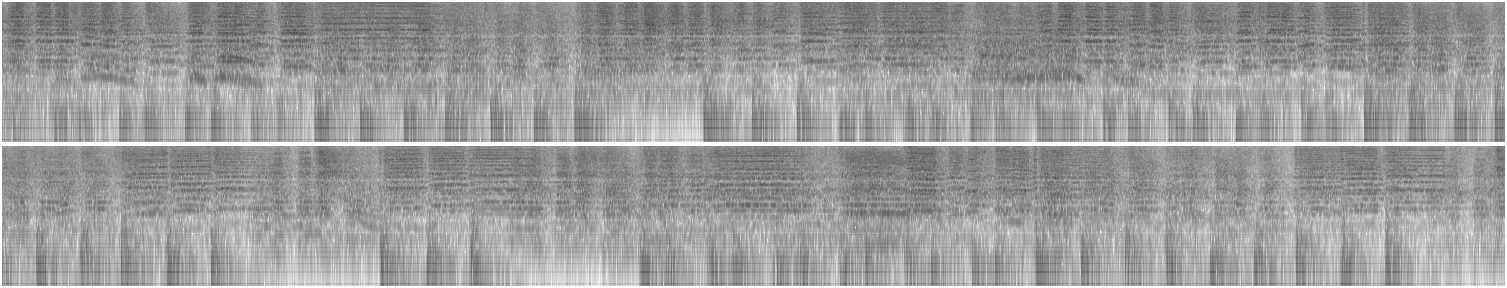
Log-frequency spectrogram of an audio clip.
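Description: Brass band playing caporales music, with a strong, steady low drum beat under the horns; the low beat drops out briefly a few times.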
